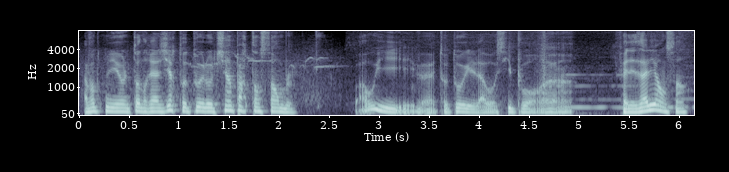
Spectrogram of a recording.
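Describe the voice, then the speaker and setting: A man's voice: mid-range voice, quick pace, vocal fry, dark tone, soft background music. A man casually commenting while he plays a strategy game, chatting and reading game text aloud. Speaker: gaming streamer. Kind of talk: casual let's-play commentary.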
